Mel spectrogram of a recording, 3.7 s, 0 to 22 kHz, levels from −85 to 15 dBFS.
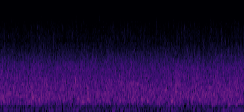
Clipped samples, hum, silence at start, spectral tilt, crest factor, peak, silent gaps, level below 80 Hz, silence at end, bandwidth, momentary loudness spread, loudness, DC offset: under 0.1%; none; 0 s; -3 dB/octave; 14 dB; -38 dBFS; none; -74 dBFS; 0 s; 16 kHz; 1 LU; -52 LUFS; under 0.1%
